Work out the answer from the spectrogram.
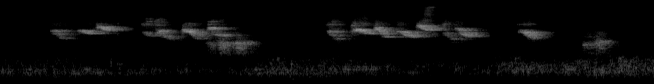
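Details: Bulbul after a fruit juice, mealworm and health drink feed, 08/05/2021: clusters of sweet warbled and chirped notes in several phrases, over a steady low background hum.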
